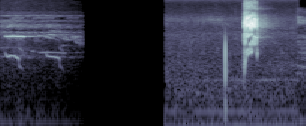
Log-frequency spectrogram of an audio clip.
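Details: A monk parakeet kept as a pet gives its scream: a single loud, harsh, high screech lasting a split second, after a sharp click and some faint thin whistles.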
